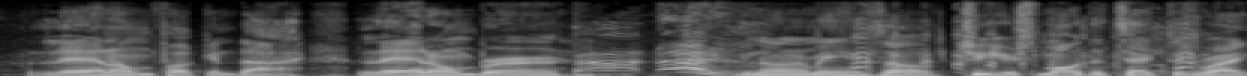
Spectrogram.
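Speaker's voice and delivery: ordinary talk, nothing marked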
